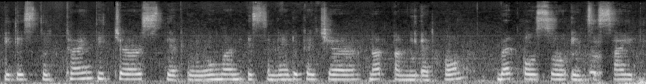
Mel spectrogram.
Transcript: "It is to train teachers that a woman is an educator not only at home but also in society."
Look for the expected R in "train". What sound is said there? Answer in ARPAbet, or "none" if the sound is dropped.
none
